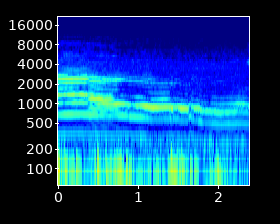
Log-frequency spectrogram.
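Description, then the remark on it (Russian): A cat squeals and meows in one long, drawn-out, whining cry that wavers slightly in pitch, loud, with no one talking. “Если кошку закрыть в комнате, на полу которой разбросаны шарики, то издаваемые этой кошкой писк и виск сполна охарактеризовали бы русскую речь.”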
